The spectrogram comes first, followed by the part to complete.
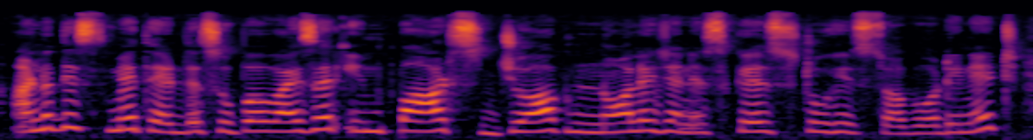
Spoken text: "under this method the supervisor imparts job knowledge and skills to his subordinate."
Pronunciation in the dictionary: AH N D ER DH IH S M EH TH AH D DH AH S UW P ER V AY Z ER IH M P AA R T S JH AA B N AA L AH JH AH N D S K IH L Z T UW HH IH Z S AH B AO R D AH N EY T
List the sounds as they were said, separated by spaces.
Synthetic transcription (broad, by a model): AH N D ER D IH S M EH T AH D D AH S UW P ER V AY Z ER IH M P AA R T S JH AA B N AA L AH JH AH N D S K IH L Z T UW HH IH Z S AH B AO R D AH N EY T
